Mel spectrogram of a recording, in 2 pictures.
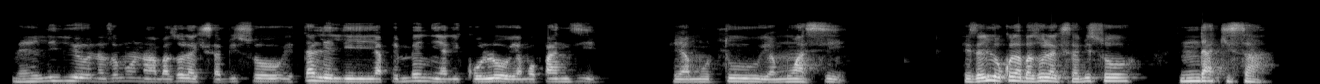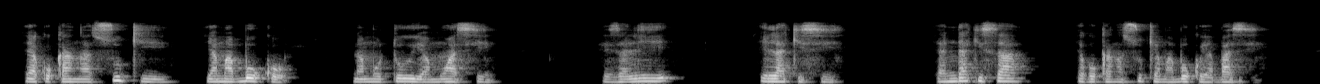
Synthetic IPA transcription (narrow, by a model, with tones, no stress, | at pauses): mɛ˨li˦li˦o˦na˨zo˦mɔ˦na˨ba˨zo˦la˨ki̥˨sa˨bi˦so˦e˨ta˦le˨li˨ja˨pɛ˨mbɛ˦ni˨ja˨li˨ko˨lo˦ja˨mo˨pa˨nzi˦ | ja˨mo˨tu˦ja˨mwa˦si˦ | e˨za˨li˦lo˨ko˦la˨ba˨zo˦la˨ki̥˨sa˨bi˦so˦ | nda˦ki˨sa˨ | ja˨ko˨ka˨ŋɡa˨su˦kʰi˨ | ja˨ma˨bɔ˦kɔ˨ | na˨mo˨tu˦ja˨mwa˦si˦ | e˨za˨li˦ | e˨la˨ki˨si˨ | ja˨nda˦ki˦sa˦ | ja˨ko˨ka˨ŋɡa˨su˦ki˨ja˨ma˨bɔ˦kɔ˨ja˨ba˦si̥˦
